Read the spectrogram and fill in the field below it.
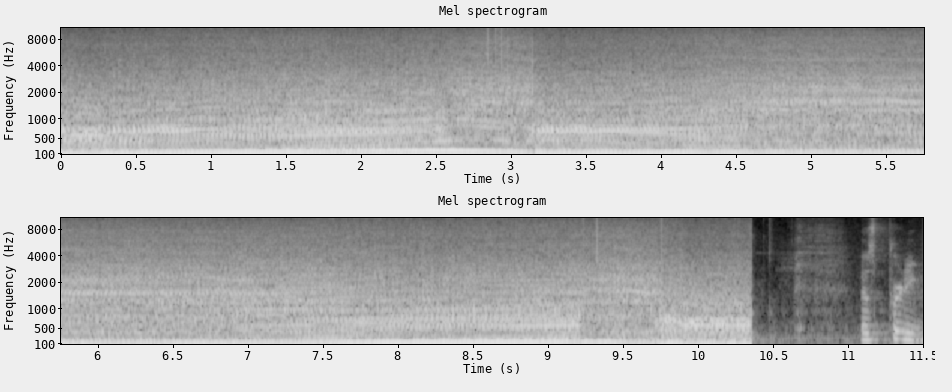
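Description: Car engine revving on a simple recording: a loud steady idle drone rises briefly in pitch around the third second, settles, climbs again near the end, then cuts to quiet.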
